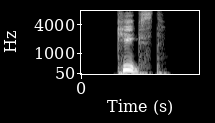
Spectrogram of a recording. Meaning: second-person singular present of kieken
- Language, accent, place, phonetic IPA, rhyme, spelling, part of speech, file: German, Germany, Berlin, [kiːkst], -iːkst, kiekst, verb, De-kiekst.ogg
